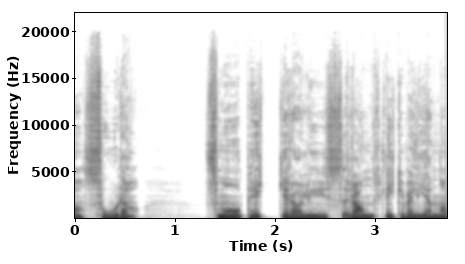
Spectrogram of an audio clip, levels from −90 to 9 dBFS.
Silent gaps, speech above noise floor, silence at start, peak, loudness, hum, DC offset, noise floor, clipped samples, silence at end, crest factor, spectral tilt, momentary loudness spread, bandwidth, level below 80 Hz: none; 50 dB; 0 s; -2 dBFS; -21 LUFS; none; under 0.1%; -70 dBFS; under 0.1%; 0 s; 18 dB; -7 dB/octave; 6 LU; 17.5 kHz; -60 dBFS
